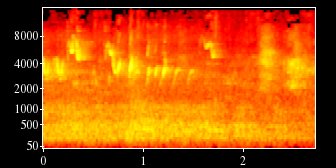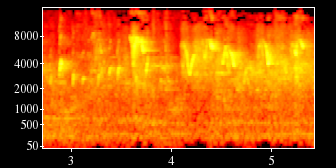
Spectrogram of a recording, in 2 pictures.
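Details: High, rapid twittering from a Yasmin bird, sharp chirps scattered across the whole stretch with brief louder clusters and a faint low hum underneath.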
